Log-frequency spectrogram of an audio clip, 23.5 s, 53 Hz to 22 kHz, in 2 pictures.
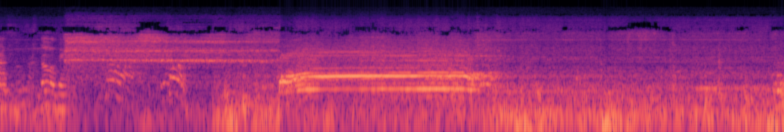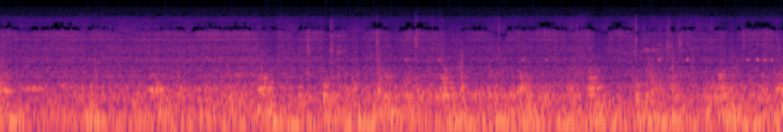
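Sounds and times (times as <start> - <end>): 
steam locomotive rumbling and hiss: 0.0 - 23.5
steam locomotive chuffing heavily: 0.2 - 23.5
steam locomotive whistle blast: 1.0 - 7.6.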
